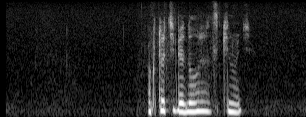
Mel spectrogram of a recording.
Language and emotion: Russian, neutral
